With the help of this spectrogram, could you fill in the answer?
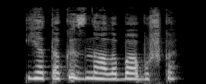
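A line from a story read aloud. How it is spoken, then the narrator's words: Sighing girl. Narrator (Russian): Вздохнула девочка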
